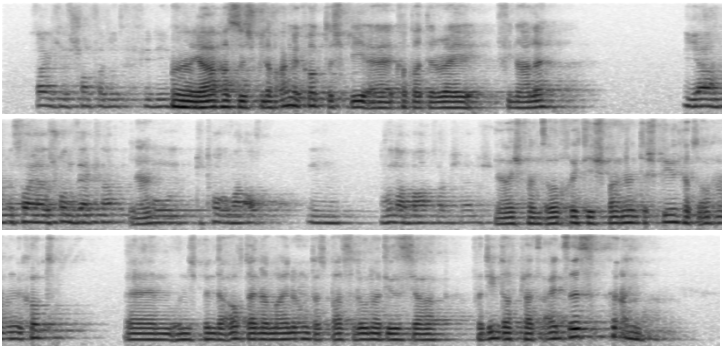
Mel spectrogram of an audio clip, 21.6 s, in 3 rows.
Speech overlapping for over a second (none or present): none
